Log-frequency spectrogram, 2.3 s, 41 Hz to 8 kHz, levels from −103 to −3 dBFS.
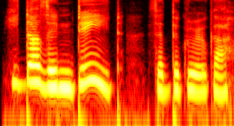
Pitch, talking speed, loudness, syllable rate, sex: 210 Hz, 155 wpm, -18 LUFS, 4.0 syllables/s, female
